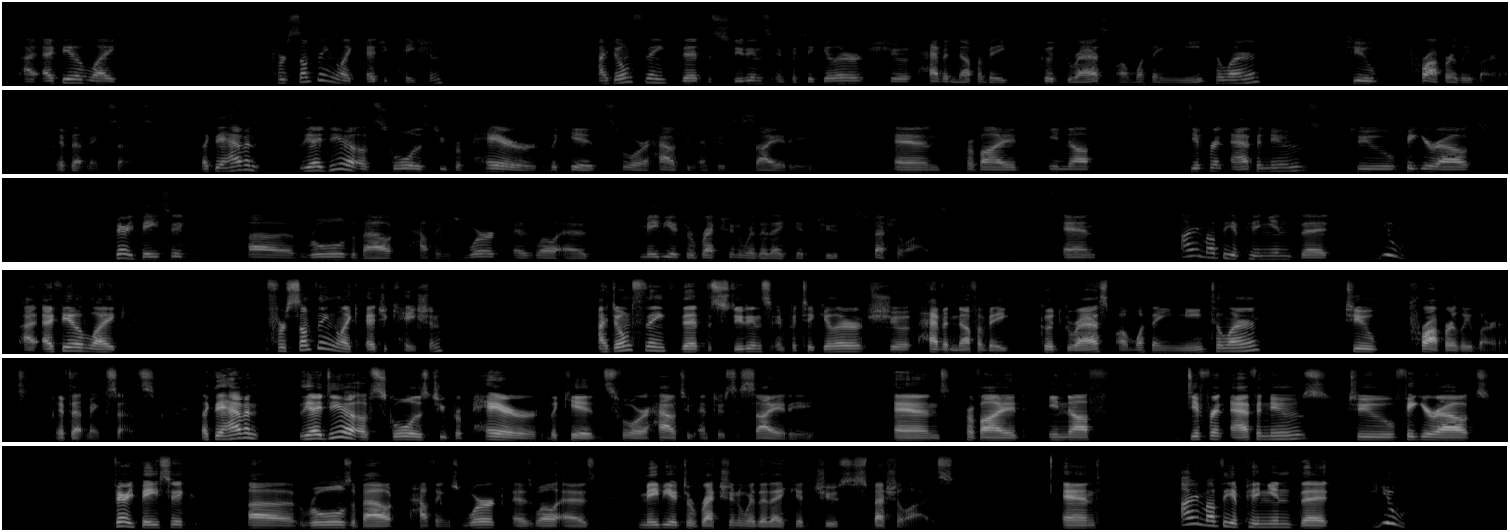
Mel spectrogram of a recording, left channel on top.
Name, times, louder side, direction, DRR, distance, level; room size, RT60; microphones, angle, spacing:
voice 1, 0.2-1.1 2.6-4.4 6.0-10.1 10.4-12.6 13.4-13.8 14.1-14.9 15.6-16.6 17.1-17.6 18.0-23.2 24.0-25.2 25.5-26.1 26.9-29.9 31.2-32.0 32.6-36.0 36.5-39.6 40.7-41.1 41.9-43.4 43.8-44.2, right 10 dB, 75° right, 0.3 m, -38 dB
6.8 x 3.0 x 2.5 m
head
